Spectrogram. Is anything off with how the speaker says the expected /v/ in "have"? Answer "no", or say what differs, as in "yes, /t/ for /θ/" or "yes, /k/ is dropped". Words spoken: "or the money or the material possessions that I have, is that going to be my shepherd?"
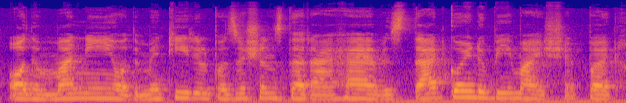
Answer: no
